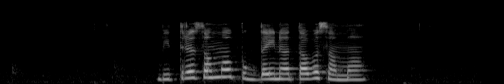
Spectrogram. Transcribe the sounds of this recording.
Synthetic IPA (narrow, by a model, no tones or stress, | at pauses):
bʱit̪rʌsʌmːʌpuɡ̚d̪ʌjnʌt̪ʌbʌsʌmːʌ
